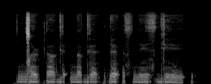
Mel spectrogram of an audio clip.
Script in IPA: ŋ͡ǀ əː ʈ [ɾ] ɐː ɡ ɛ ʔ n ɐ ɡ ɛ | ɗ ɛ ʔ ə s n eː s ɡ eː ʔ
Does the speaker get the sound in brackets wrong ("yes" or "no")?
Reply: no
